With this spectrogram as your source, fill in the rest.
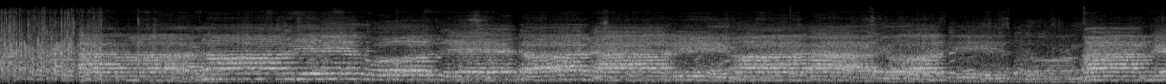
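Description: A large group of men chants together in rhythm.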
